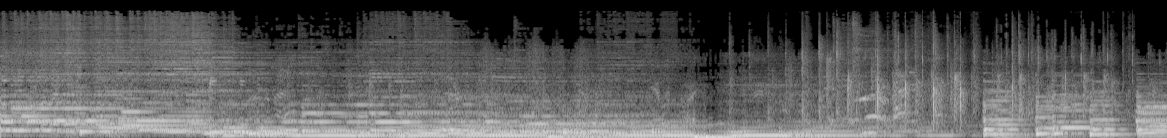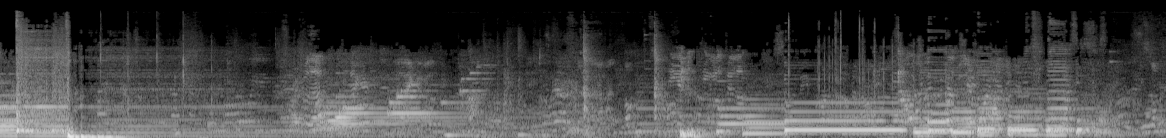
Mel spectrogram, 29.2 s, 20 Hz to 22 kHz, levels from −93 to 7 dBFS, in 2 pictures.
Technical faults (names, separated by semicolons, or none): none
